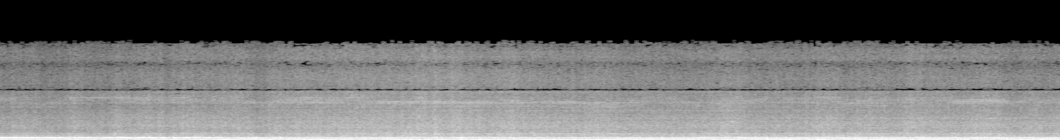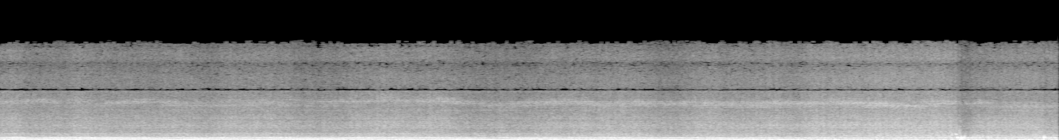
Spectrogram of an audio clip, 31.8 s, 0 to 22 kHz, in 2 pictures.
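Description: Cabin sound of a Beech 76 Duchess light twin on final approach: its two four-cylinder Lycoming piston engines and the airflow run steadily under a constant wash of noise, with the engine tones shifting in pitch now and then.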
